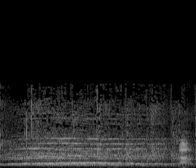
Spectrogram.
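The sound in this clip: A single voice imitates a cheering crowd during a performer's pretend introduction of a tightrope walk across Niagara Falls. It is one sustained, roaring vocal tone held steadily for about two seconds.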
